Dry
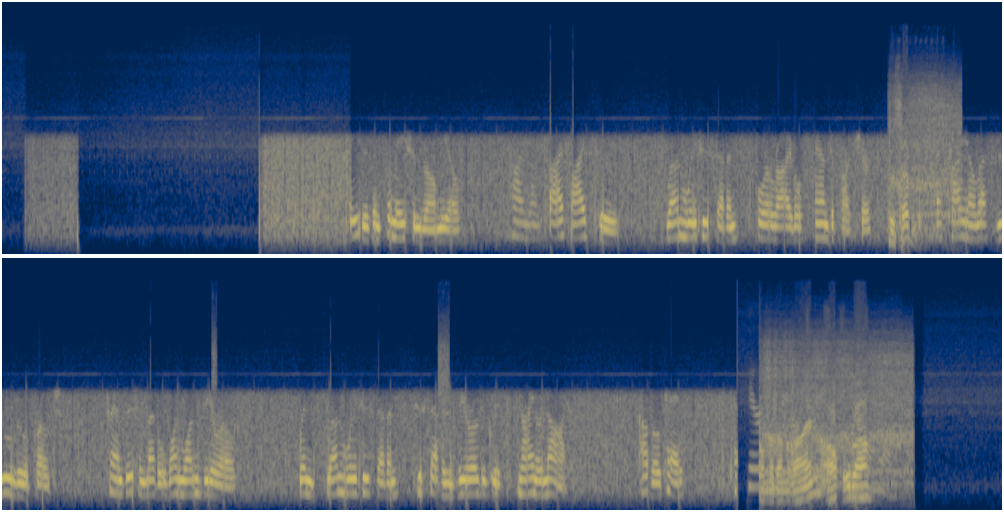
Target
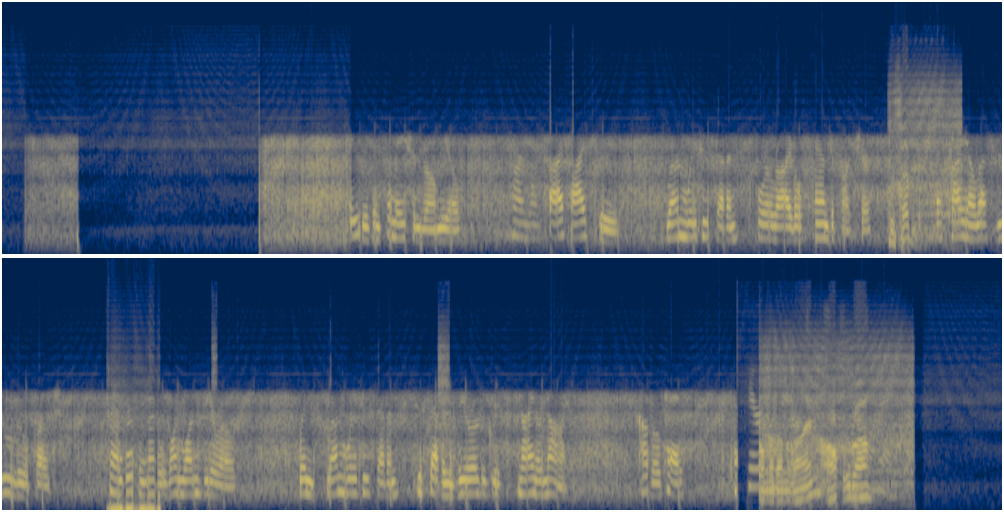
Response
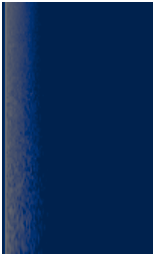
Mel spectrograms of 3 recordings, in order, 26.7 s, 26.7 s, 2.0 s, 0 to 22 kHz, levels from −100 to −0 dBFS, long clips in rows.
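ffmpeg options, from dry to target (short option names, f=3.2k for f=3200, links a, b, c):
-filter_complex "[0:a]asplit=3[a][b][c];[a]afade=t=out:st=14.72:d=0.02[d];[b]aeval=exprs='if(lt(val(0),0),0.251*val(0),val(0))':c=same,afade=t=in:st=14.72:d=0.02,afade=t=out:st=15.43:d=0.02[e];[c]afade=t=in:st=15.43:d=0.02[f];[d][e][f]amix=inputs=3:normalize=0,aecho=1:1:1.2:0.49,aphaser=in_gain=1:out_gain=1:delay=1.1:decay=0.33:speed=0.47:type=sinusoidal,volume=1.5dB"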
